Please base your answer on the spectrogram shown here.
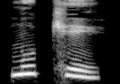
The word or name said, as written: ಮೂಗೆಯ್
